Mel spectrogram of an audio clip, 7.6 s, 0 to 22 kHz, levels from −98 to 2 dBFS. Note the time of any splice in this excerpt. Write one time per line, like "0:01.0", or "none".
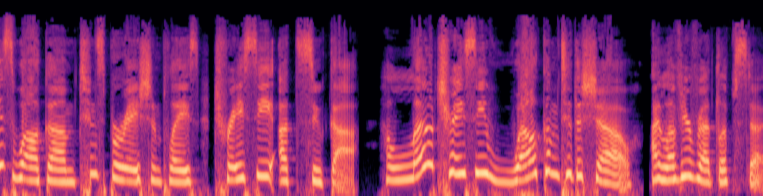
0:00.9
0:02.1
0:06.4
